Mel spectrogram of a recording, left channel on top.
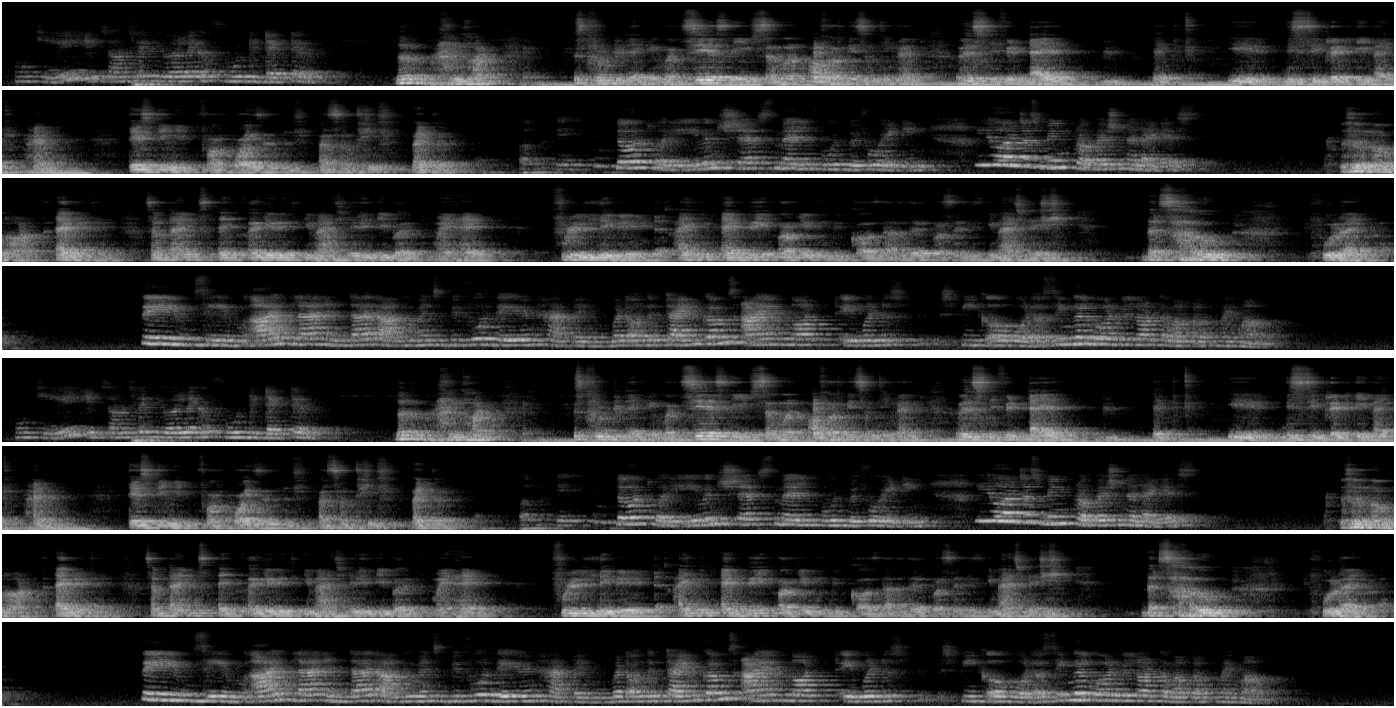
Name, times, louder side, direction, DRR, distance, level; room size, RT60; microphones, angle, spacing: voice 1, 0.1-3.1 19.1-25.8 43.2-50.8 51.1-54.4, right 2 dB, 10° left, -8 dB, 0.7 m, -26 dB
voice 2, 3.9-5.2 5.7-10.6 10.9-11.2 11.5-11.7 12.3-14.4 15.2-18.4 27.3-28.1 28.4-32.6 33.3-38.7 39.2-40.6 40.9-41.5, equal, 35° right, -6 dB, 0.8 m, -22 dB
Bass guitar, 5.2-14.8, left 1 dB, 80° left, 0.4 m, -31 dB
2.5 x 2.2 x 2.6 m, 0.96 s
head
